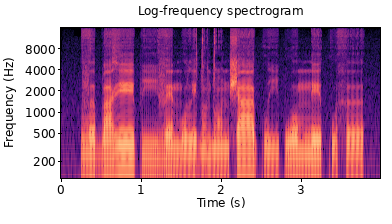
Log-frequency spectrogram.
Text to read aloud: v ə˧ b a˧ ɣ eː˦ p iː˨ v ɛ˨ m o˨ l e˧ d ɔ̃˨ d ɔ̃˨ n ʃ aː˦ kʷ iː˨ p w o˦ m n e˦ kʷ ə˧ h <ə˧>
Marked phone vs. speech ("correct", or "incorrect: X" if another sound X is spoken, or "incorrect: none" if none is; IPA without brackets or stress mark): incorrect: ə˦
